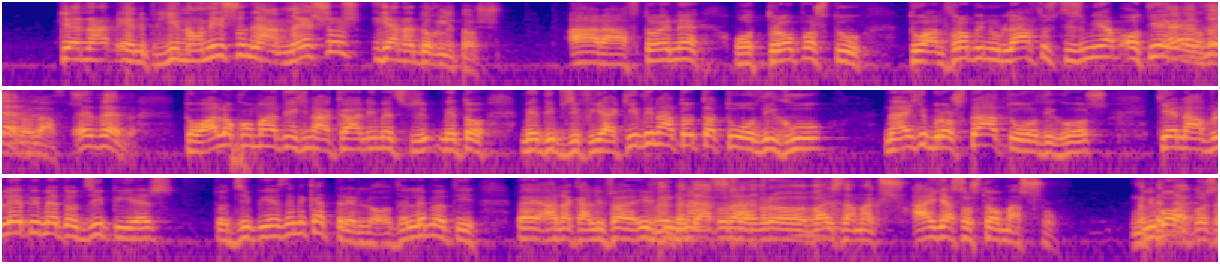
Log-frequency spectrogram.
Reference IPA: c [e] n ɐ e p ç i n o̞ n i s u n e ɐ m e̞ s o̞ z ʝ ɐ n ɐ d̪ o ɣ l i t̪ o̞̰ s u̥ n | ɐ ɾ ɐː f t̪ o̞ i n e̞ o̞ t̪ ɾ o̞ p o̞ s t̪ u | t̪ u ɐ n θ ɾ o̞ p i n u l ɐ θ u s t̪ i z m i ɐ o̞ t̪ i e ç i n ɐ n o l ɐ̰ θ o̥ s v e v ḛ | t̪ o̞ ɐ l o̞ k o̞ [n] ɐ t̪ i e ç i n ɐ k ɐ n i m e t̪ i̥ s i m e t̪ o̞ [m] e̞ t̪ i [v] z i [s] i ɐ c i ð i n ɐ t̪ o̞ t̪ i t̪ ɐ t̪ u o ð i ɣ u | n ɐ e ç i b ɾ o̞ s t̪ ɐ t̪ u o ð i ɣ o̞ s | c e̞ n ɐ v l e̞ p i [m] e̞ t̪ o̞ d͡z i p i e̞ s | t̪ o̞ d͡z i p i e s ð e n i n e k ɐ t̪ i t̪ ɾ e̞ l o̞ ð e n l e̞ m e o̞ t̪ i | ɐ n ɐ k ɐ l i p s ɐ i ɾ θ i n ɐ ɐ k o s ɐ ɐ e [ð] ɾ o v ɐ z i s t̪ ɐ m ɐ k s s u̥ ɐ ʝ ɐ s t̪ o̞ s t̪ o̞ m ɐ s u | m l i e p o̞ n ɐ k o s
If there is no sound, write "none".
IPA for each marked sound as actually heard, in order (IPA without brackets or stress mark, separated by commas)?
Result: e, m, m, b, f, m, v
